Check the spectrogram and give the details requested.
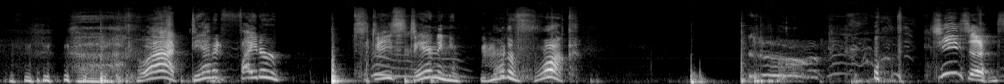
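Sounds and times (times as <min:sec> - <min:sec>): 
speech: 0:00.2 - 0:02.9, 0:03.6 - 0:05.8, 0:08.7 - 0:10.0
short thump: 0:03.3 - 0:04.4, 0:06.9 - 0:07.6.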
